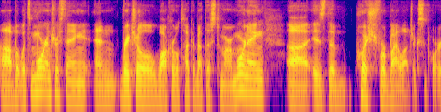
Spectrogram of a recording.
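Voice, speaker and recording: A man talks fairly quickly at a medium pitch, which varies in an ordinary way. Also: quiet background. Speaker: software developer. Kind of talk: conference lightning talk. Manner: fast.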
